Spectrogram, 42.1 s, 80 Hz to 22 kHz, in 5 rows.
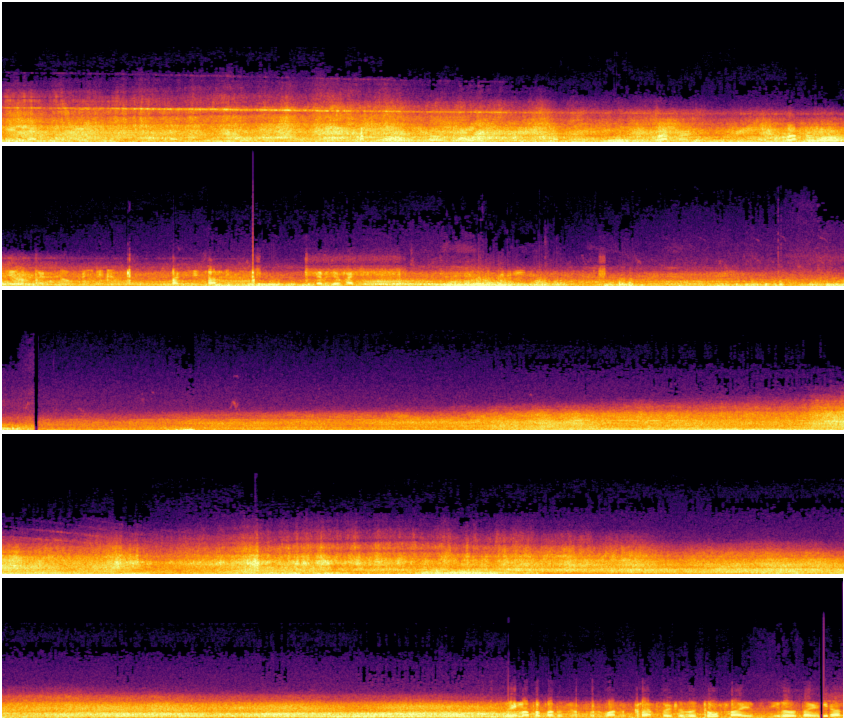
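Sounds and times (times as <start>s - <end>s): airliner engine rumble: 0.0s - 42.0s.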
